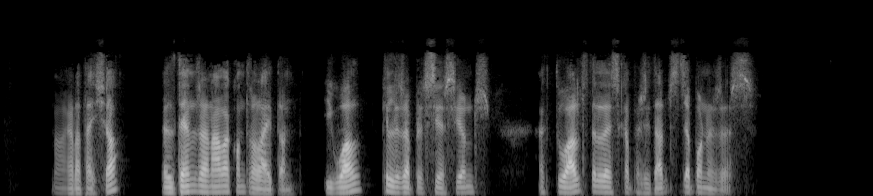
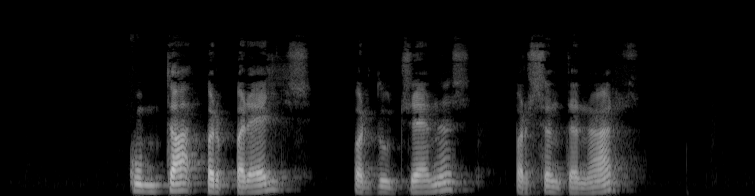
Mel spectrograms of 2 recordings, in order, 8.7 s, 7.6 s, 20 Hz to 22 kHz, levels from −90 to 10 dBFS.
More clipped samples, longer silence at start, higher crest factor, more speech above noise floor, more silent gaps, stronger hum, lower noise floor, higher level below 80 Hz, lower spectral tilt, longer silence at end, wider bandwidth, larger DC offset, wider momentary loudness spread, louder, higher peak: neither; second, 0.55 s vs 1.3 s; about the same, 24 dB vs 24 dB; first, over 67 dB vs 54 dB; neither; neither; first, under -90 dBFS vs -82 dBFS; first, -54 dBFS vs -80 dBFS; about the same, -5.5 dB/octave vs -5.5 dB/octave; about the same, 1.25 s vs 1.35 s; about the same, 9.6 kHz vs 9.4 kHz; neither; first, 16 LU vs 13 LU; first, -23 LUFS vs -28 LUFS; first, 0 dBFS vs -6 dBFS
